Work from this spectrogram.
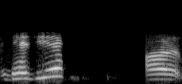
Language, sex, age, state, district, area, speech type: Hindi, female, 30-45, Bihar, Samastipur, rural, conversation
